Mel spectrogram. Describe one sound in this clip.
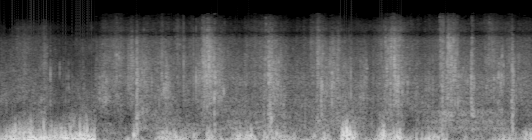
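Footsteps swish through long grass.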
